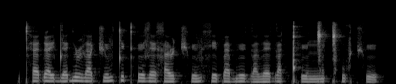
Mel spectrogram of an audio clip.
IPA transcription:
kʰæɗæɪ̯dɛ ɡʏɭðat͡ʃʏv tʏkʰøzɛxaɭ t͡ʃʰʏv xepæbø ɡaðɛ ɡaǃʰʏ ŋ͡ǀʏǀʰuxt͡ʃʰʏ

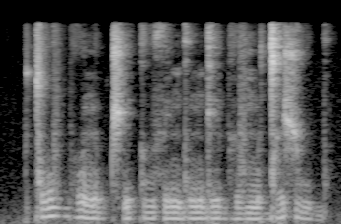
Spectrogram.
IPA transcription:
ǀovbʱonəb t͡ʃʼekuθeŋɡu ŋɡebʱəv məɡ͡ǀə ʃub

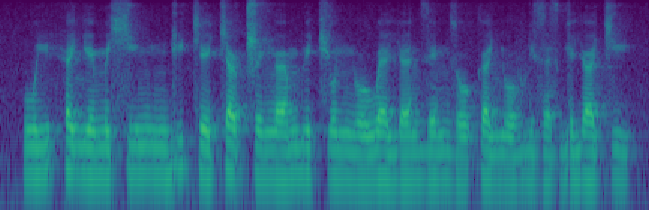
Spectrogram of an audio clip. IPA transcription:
wi hɛ ʎeme ɕiŋi ŋɡi cecɜ ʈ͡ʂeŋɜmbe t͡ɕoɲowɛ jɛnze nzokɜ ʎoviz ɛzɡejɜt͡ɕi

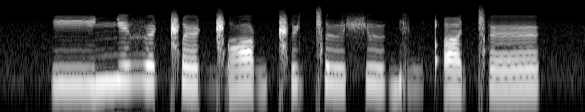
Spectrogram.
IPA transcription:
iː ɲevœǁœ ɡ͡ǁɒːɡǁyǀɯː ʃɯːɡeɡqʼe ǀœ

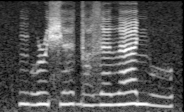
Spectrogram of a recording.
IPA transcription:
ŋo̤ɹɕɛ̤da̤zɛ ðæɲo̤

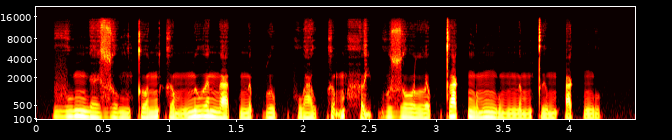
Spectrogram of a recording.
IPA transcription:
vu˨˦ŋɛ̤˨˩zo̤˨˩ŋ t̪o˨˦nkə˧˩m nu˧ə̯ na˨˩t̚nə˨˩p̚ lu˨˩p̚hwa̤˨˩wkə̰˧˥m hə̰˧˨jɓu˨˦zo˧ lə˨˩p̚t̪a˦˥k̚ŋə˨˦m ŋu˧mnə˨˦mt̪ɨ˨˦m ʔa˨˩k̚ŋu˨˩k̚

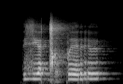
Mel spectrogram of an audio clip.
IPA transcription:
zʲaɡ͡ǀə̰ pery

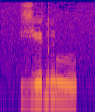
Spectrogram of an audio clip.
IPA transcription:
zʲedŋu

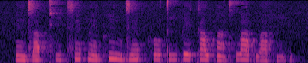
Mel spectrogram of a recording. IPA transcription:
ẽ˨˩d͡za˨ʔkʰi˨ʔ sẽ˦p̚lẽ˨˩pʰĩ˥˧n d͡zẽ˦p̚ho˥˧ t̪i˦ pe˥˧ka˥˧w pã˨˩t̪ʰwa˥˧ pwa˨˩hi˨ʔ

